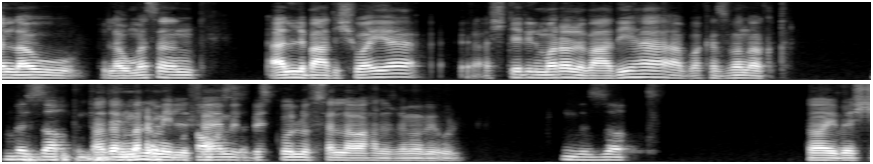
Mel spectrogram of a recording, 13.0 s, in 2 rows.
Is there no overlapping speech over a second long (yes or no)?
no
